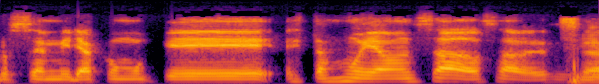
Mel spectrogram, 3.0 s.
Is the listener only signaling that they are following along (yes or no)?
no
